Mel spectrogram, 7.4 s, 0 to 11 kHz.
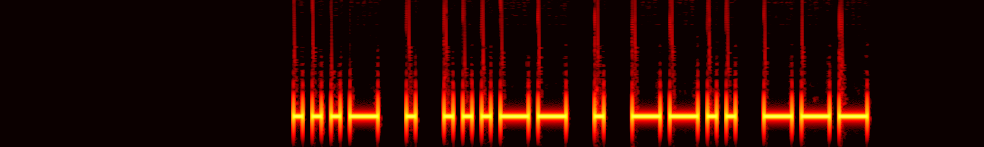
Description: Morse code, heard as a keyed tone, about 17 wpm, 700 Hz. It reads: VE3EZO
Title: DXCC-100 Call Signs - 6 Characters - Repeated 3x - 17wpm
